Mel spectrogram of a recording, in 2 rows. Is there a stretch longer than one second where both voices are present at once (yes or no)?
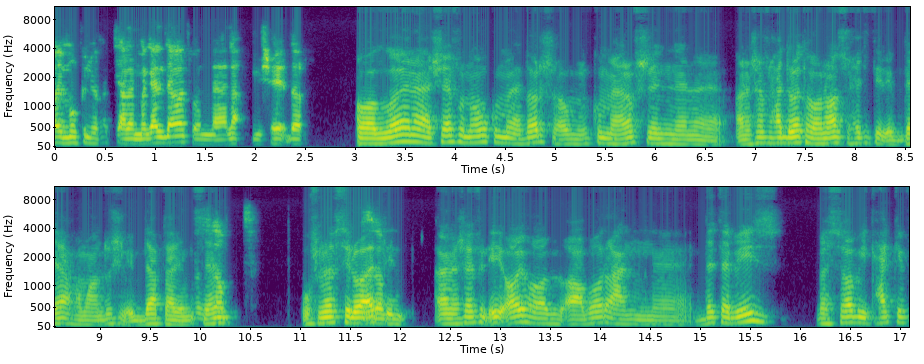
no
